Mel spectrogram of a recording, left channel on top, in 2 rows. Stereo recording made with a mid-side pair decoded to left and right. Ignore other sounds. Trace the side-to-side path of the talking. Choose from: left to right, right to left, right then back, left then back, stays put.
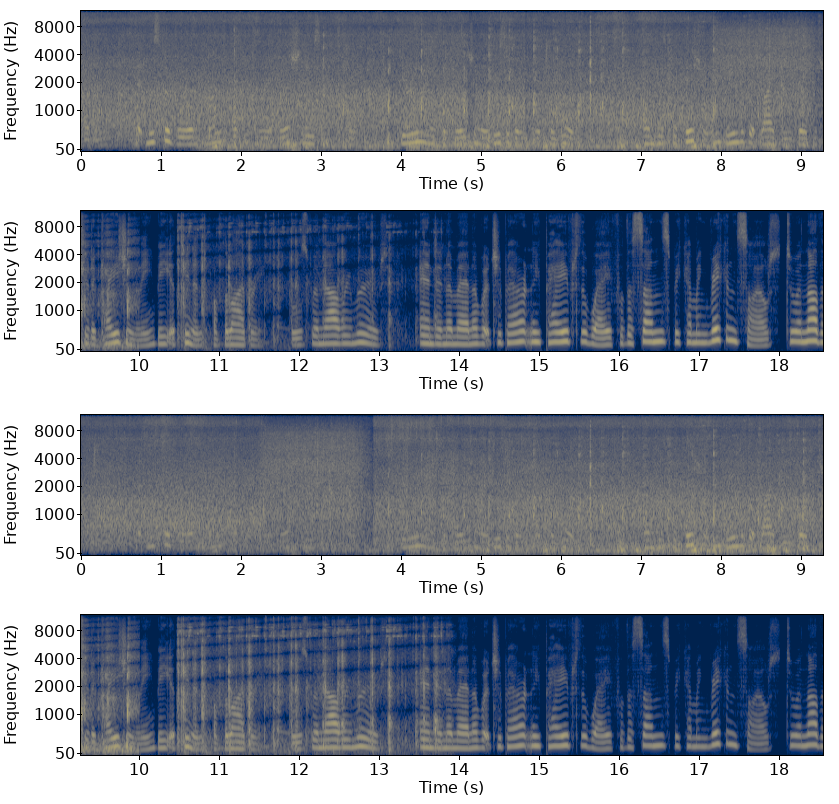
right then back.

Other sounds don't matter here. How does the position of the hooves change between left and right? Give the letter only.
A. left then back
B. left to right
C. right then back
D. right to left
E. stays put
B.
